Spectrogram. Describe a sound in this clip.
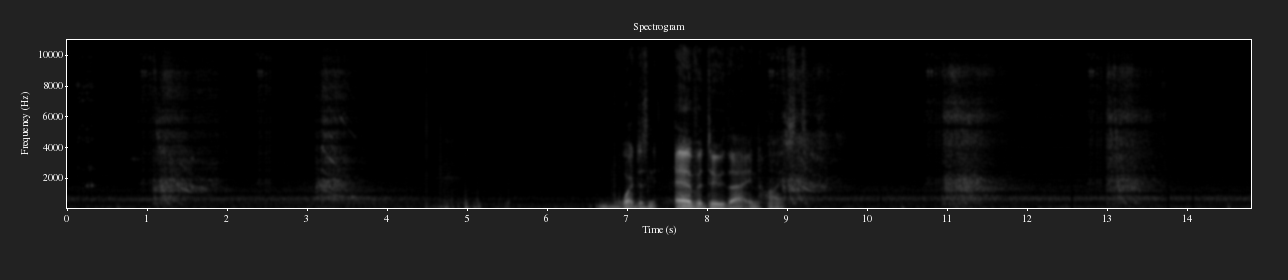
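Laser blasters fire in short bursts of zapping shots.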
